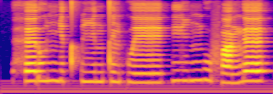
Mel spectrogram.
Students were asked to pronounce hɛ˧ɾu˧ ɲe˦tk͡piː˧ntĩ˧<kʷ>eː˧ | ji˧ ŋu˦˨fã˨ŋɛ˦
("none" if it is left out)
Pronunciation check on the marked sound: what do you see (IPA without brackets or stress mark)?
kʷ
